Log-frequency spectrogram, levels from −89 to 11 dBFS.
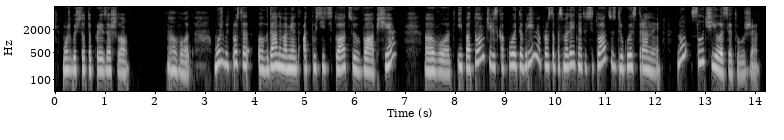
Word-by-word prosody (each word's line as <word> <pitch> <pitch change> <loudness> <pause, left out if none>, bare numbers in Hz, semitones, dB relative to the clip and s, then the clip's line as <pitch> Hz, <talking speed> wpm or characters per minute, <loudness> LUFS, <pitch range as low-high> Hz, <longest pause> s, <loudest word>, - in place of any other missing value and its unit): может 180 0 +2
быть, 185 0 +1
что-то 180 -1 -2
произошло, 175 -3 -1 0.8
э, - - -1 0.2
вот. 155 -3 -3 0.4
Может 270 +4 +2
быть, 235 -2 -3
просто, 265 0 0
э, 260 - -2 0.3
в 180 0 -1
данный 225 +3 +6
момент 195 -1 +4
отпустить 200 +1 -3
ситуацию 195 -2 +1
вообще, 170 - +2 0.6
э, 170 -1 +4
вот, 155 -2 -2
и 220 0 +2
потом 220 - +2
через 230 - -3
какое-то 230 +2 +1
время 305 - -1
просто 230 -1 0
посмотреть 220 +3 +1
на - - +2
эту 210 -1 -6
ситуацию 240 - -1
с - - -10
другой 210 +1 +2
стороны. 195 -4 -2 0.3
Ну, 380 - 0
случилось 220 - +2
это 150 -2 -4
уже, 165 +9 -7
205 Hz, 150 wpm, -23 LUFS, 180-230 Hz, 0.8 s, данный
